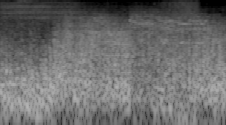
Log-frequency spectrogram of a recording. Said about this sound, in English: Don't worry, the explosion sound effect will cover up the fact that it's a model.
